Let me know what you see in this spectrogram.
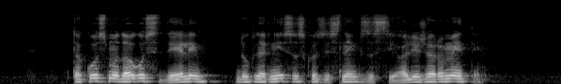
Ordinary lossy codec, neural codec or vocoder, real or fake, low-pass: none; none; real; none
